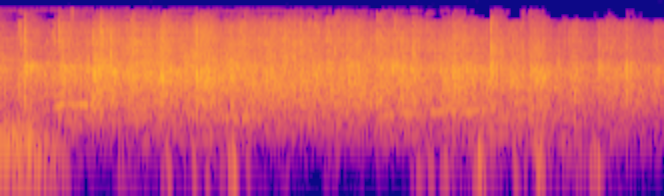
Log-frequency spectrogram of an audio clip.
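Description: Steady audience applause for a person fills the whole stretch, a dense wash of many hands clapping at an even loudness, with a faint voice briefly audible underneath near the start.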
